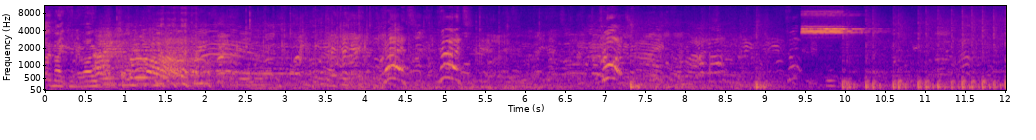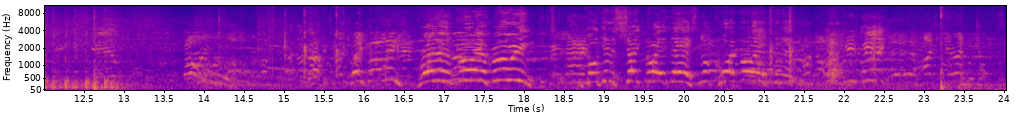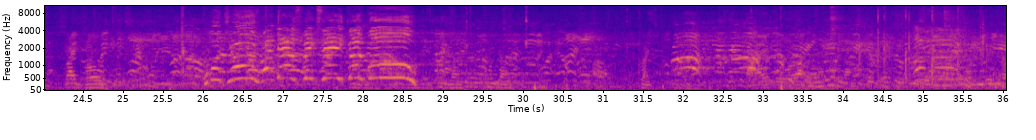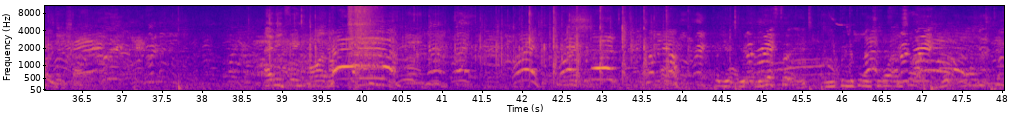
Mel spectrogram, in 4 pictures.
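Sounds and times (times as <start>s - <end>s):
open-air background noise: 0.0s - 48.0s
referee's whistle blast: 9.4s - 10.6s.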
